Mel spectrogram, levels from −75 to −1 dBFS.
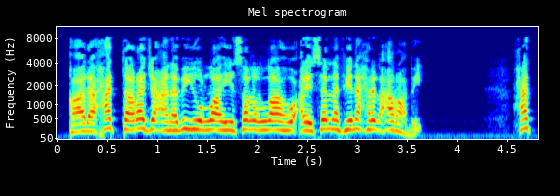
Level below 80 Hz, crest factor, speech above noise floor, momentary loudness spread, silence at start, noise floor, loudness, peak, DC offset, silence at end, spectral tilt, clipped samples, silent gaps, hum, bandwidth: -58 dBFS; 14 dB; 40 dB; 5 LU; 0.1 s; -55 dBFS; -15 LUFS; -2 dBFS; under 0.1%; 0.1 s; -4.5 dB/octave; under 0.1%; none; none; 8.8 kHz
